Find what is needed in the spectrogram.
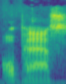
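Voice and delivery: soft, muttered aside under the breath. Retelling someone's reply to a threat, imitating a mutter under the breath. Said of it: "under his breath".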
